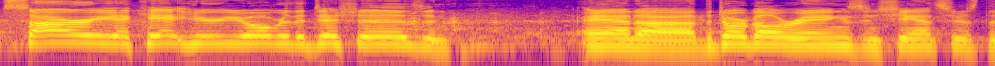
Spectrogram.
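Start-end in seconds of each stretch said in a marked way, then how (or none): 0.0-2.1 raised, much higher shout over running water; calling over the dishes. Retold or imitated. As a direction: call out loudly from the kitchen sink.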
